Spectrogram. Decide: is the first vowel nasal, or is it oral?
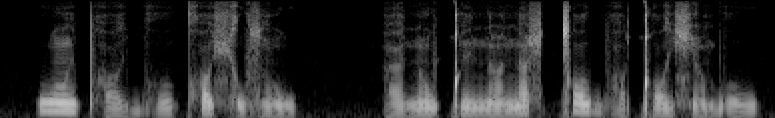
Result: nasal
